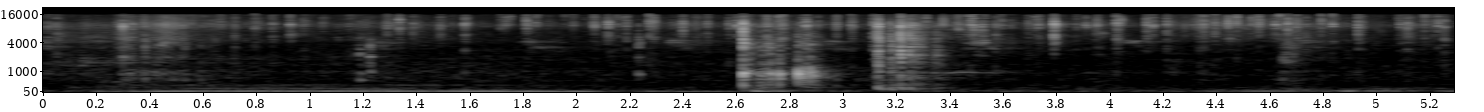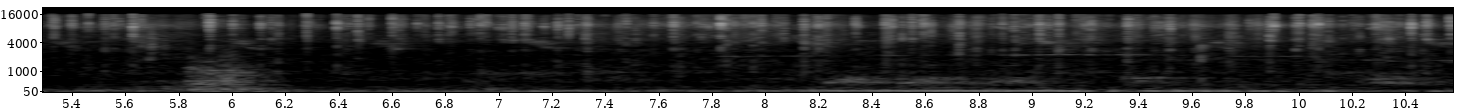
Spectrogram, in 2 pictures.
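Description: Fine drizzle pattering with many small drip ticks. Two sharp knocks come about three seconds in, and there are low rumbles from the handheld camera being moved.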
